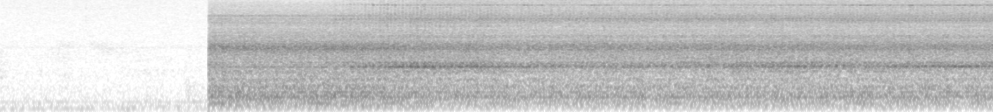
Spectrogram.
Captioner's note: machine whirring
